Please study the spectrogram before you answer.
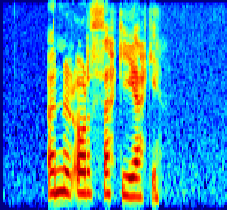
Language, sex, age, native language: Icelandic, female, 20-29, Icelandic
